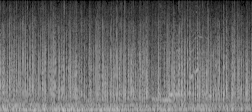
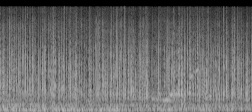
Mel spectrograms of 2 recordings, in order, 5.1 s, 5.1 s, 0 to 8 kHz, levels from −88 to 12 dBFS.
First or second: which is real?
first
